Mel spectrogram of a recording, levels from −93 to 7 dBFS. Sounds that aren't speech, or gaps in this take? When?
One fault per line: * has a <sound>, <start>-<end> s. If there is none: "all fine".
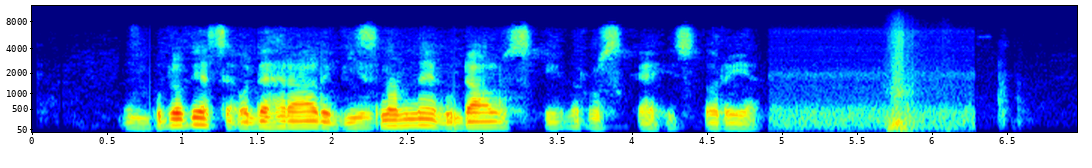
* has a whoosh, 5.7-6.2 s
